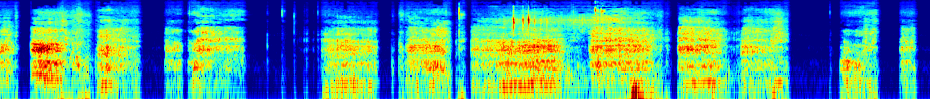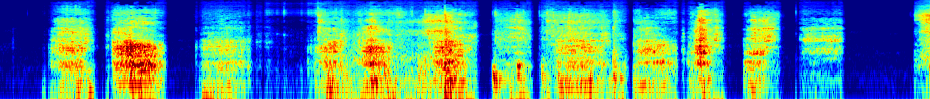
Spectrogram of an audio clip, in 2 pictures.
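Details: Playful growling from Ginger, a four-month-old boxer/pit bull mix puppy tugging in a tug-of-war game: a long run of harsh, gravelly growl bursts of varying length, some louder peaks, separated by brief pauses.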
